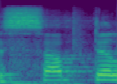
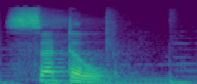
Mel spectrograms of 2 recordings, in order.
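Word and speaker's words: subtle: ये सबटल नहीं है, बी साइलेंट है, सटल, सटल।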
